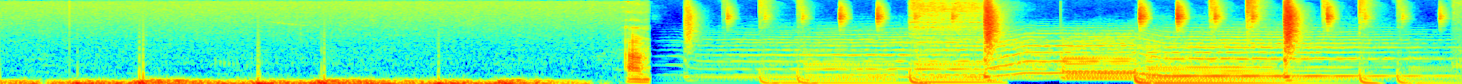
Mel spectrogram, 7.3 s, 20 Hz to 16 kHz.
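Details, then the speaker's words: Heart murmur from a malfunctioning valve not opening and closing properly, educational heart tutorial: about three seconds of rapid heartbeats, roughly 100 a minute, with continuous rumbling noise between beats, then music. "listen to how different the heart sounds and there's a malfunctioning valve their valve is an opening and closing properly"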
